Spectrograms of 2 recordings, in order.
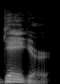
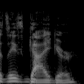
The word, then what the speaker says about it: Geiger: Google alors ça va être gayer mais ça se peut que des fois je disegger mais ça s'écrit Giger donc après avoir fait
